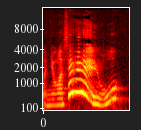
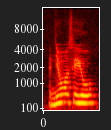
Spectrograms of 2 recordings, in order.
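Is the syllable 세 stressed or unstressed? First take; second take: stressed; unstressed. First: The syllable 세 is stressed. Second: The syllable 세 is not stressed.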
